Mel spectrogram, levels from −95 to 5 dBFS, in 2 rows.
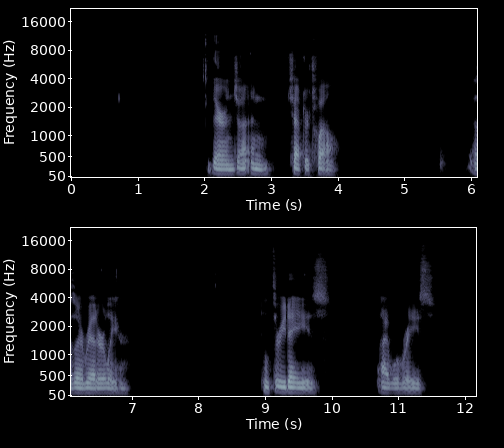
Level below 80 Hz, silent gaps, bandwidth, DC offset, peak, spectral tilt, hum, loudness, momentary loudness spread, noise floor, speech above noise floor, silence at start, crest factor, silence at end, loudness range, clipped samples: under -90 dBFS; 3.10-3.23 s, 4.04-5.51 s, 5.63-5.92 s, 7.00-8.93 s, 10.00-10.66 s; 10 kHz; under 0.1%; -20 dBFS; -6 dB/octave; none; -40 LUFS; 18 LU; under -90 dBFS; over 51 dB; 2.05 s; 24 dB; 0.7 s; 2 LU; under 0.1%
